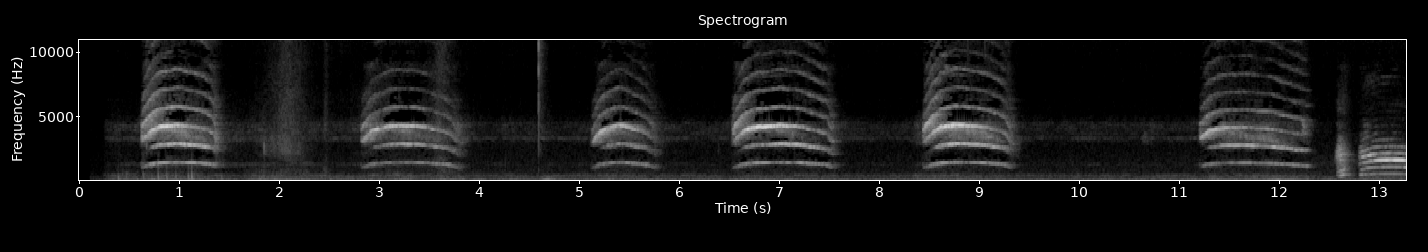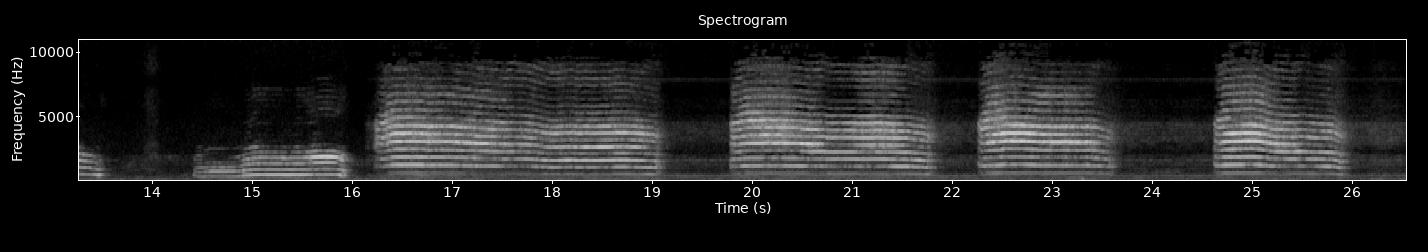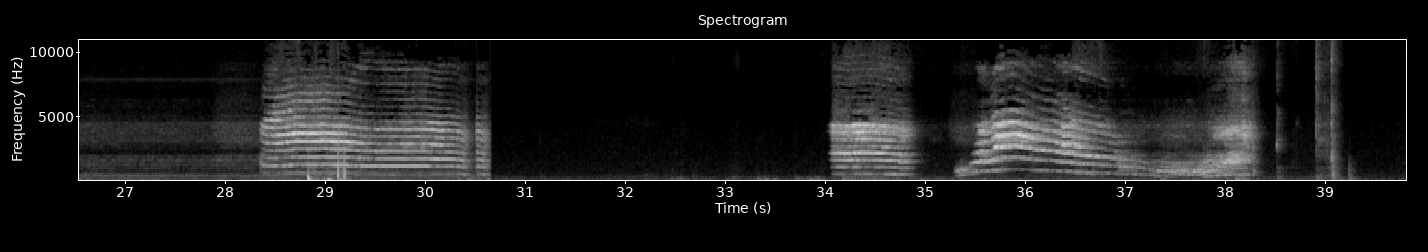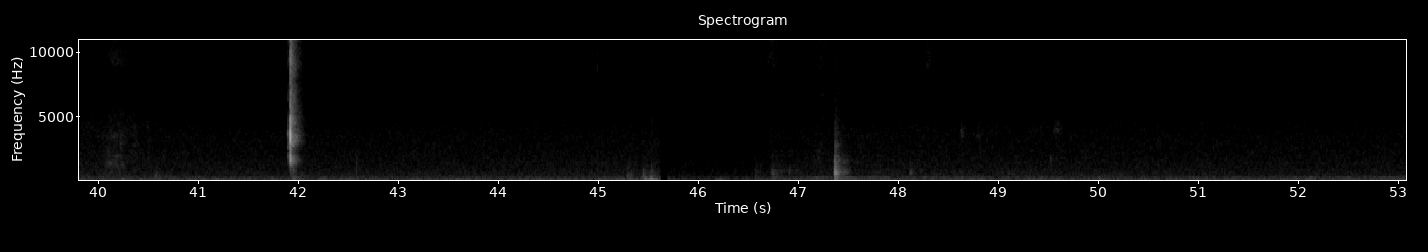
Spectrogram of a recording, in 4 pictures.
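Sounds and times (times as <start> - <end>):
cat meowing: 11.2 - 13.6, 14.4 - 19.1, 34.0 - 38.4.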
